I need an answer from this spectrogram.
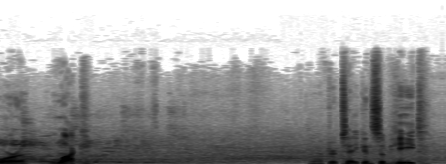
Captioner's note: pa announcement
